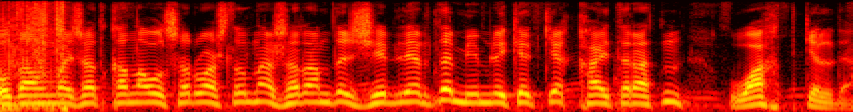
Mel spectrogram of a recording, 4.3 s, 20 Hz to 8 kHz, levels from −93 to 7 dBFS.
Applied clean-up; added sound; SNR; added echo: none; Tearing; 16 dB; none.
